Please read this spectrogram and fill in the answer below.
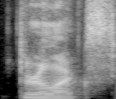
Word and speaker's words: ThrillX: So with your company, ThrillX, and I'm pronouncing that correctly, right? ThrillX? Yep, ThrillX.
